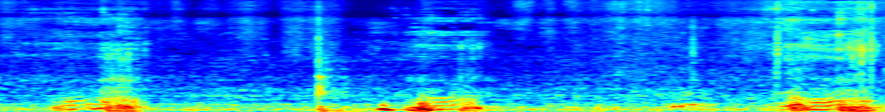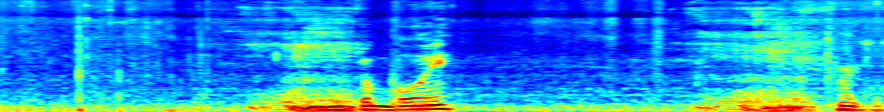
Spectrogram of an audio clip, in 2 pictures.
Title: Riley the old Golden Retriever snoring after a long walk ❤️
